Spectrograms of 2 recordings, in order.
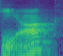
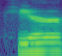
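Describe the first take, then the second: First: It is said with an Australian vowel. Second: It is said with an American vowel. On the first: "Forgive me for my Australian accent" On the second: "I know it's pronounced here"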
